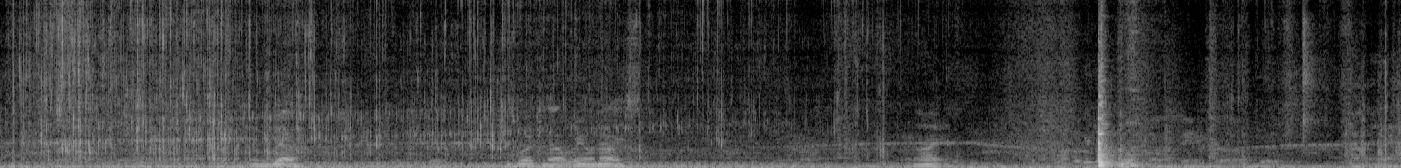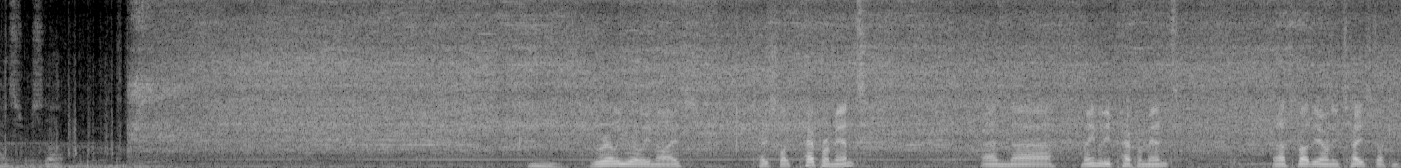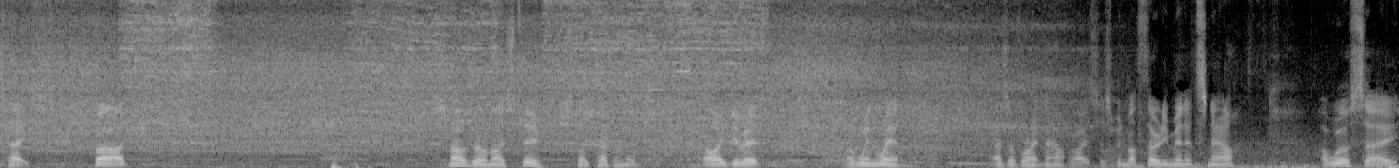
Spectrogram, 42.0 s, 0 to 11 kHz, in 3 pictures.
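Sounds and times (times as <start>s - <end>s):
kitchenware knock: 11.0s - 11.4s.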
